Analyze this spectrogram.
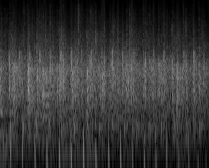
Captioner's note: applause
